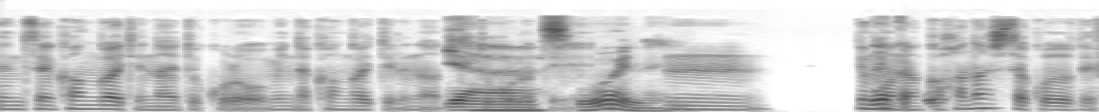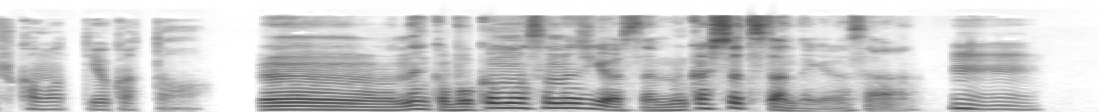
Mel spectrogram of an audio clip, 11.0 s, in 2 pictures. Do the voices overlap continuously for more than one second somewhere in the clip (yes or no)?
yes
